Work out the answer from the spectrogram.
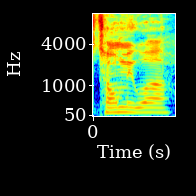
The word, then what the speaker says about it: Tomiwa: Either it's Tomiwa or you can say Tomi, and then my last name is.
